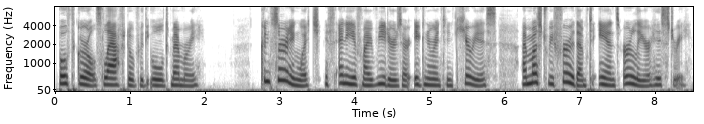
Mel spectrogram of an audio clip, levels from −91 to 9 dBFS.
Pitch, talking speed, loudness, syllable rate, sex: 235 Hz, 185 wpm, -18 LUFS, 6.1 syllables/s, female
